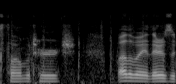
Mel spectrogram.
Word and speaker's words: thaumaturge: um a tu orgy I believe it's thaumaturge by the way there's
